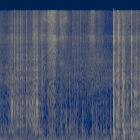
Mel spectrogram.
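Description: Hands fumbling with plastic shifter-console trim: rustling and scraping, then a quick run of sharp clicks near the end.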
